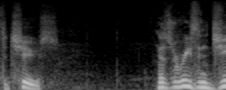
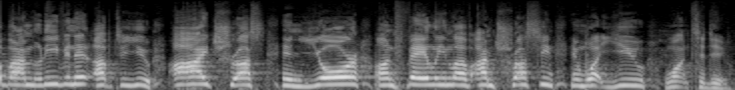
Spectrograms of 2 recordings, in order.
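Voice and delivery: trusting prayer; 7 semitones higher, 8 dB louder than usual. Acted. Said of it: "He resolved on".

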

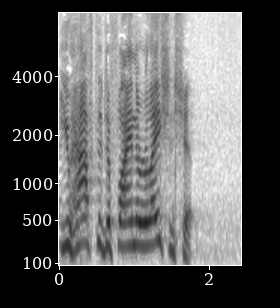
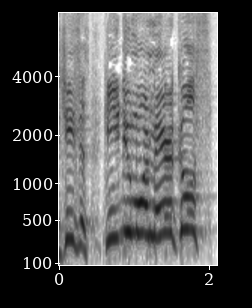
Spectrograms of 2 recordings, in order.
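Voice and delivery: loud, higher pleading crowd voice; begging crowd; 8 semitones higher, 6 dB louder than usual. Acted. Crowd begging Jesus for more miracles, loud and eager. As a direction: nag him like an eager crowd.

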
